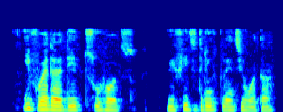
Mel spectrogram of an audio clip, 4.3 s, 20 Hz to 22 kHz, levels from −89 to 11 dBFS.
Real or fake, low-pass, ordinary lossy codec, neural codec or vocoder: fake; 7.2 kHz; none; codec, 16 kHz, 8 kbps, FreqCodec, larger model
